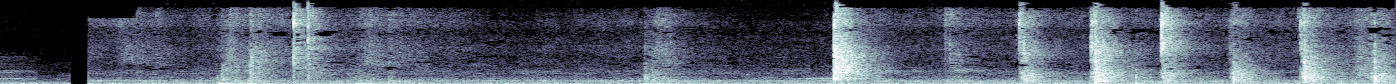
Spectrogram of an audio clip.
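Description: Quiet room with scattered sharp clicks and taps, coming faster, about three a second, in the second half, and two low thumps a little after a second in.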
